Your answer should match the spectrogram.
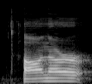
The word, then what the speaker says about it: honor: Honor, air, vous ne prononcez pas le H.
